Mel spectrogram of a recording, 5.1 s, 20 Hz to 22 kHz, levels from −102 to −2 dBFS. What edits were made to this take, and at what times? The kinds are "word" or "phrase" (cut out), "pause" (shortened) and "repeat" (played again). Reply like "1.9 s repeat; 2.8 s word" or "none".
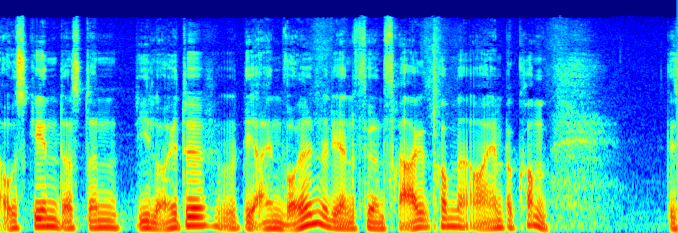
none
